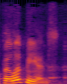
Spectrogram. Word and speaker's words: Philippians: Oh, Philippians. I mispronounced it. I'm waiting for you to correct me, okay? Okay. The letter of St. Paul to the Philippians, okay.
